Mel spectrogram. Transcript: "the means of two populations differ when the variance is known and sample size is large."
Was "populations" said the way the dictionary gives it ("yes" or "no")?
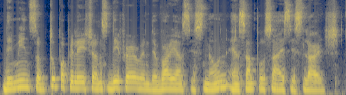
no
